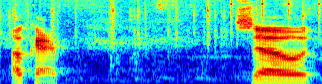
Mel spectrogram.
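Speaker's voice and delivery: normal talking voice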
